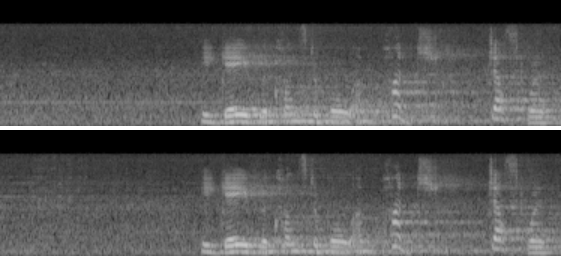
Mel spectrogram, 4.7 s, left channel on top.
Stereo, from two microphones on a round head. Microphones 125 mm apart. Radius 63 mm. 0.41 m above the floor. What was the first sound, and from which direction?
A woman speaking, 15° right (ahead or behind).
